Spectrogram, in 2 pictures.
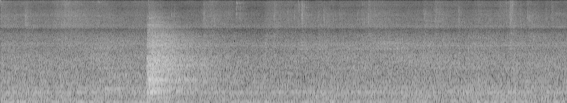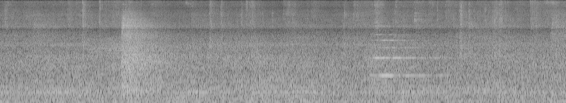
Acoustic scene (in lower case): subway station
